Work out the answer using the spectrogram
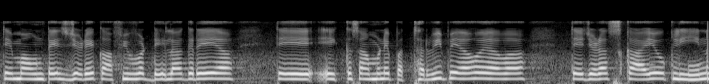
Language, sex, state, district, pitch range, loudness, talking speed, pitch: Punjabi, female, Punjab, Kapurthala, 245-260 Hz, -10 LUFS, 185 wpm, 255 Hz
